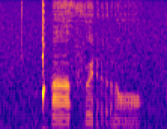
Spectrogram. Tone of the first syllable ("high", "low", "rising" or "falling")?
low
